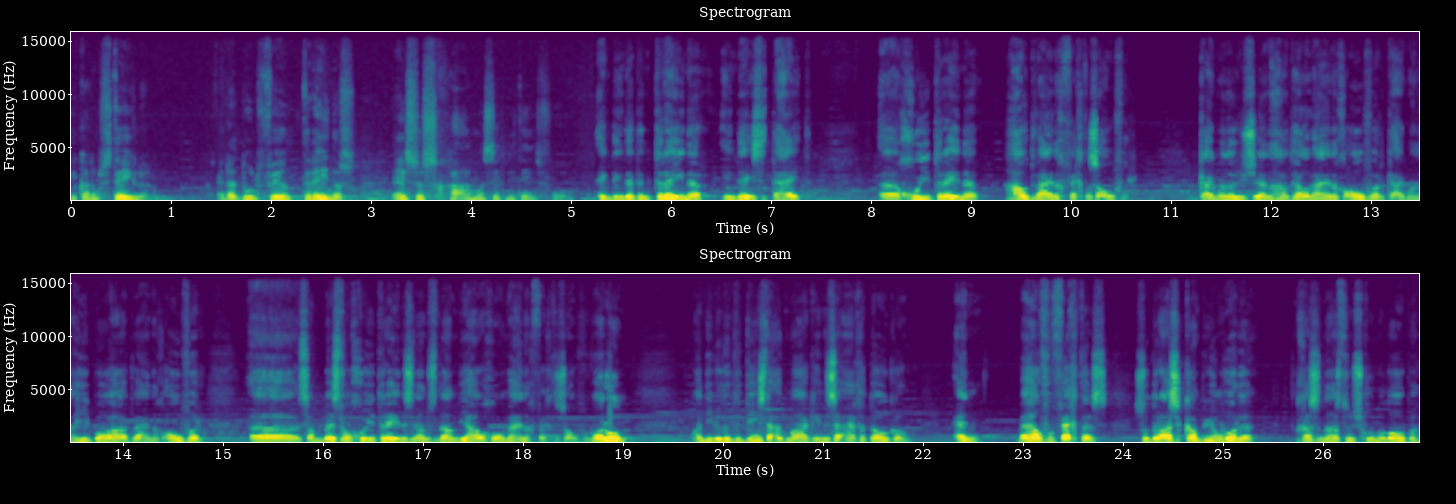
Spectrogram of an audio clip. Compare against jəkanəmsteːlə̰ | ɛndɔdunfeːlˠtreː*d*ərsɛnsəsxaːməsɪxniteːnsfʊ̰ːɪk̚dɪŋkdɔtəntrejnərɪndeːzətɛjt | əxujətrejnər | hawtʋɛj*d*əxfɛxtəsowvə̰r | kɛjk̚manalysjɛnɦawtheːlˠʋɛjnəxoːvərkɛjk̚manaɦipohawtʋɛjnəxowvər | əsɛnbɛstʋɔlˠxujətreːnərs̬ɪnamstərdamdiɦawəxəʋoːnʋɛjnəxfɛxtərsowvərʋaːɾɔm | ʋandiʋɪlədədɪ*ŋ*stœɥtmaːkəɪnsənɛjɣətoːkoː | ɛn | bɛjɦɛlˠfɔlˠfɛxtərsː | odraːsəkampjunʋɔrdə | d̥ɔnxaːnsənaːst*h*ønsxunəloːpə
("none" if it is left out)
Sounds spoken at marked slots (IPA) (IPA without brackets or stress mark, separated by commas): n, n, n, h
